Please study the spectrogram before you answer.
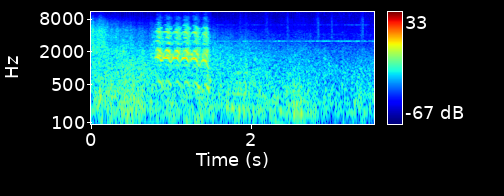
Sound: whinnying

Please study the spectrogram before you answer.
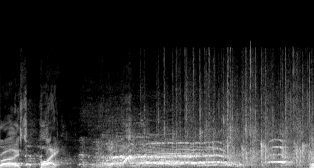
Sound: cheering and applause

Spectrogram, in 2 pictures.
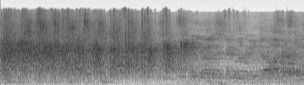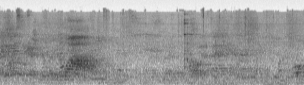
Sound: applause

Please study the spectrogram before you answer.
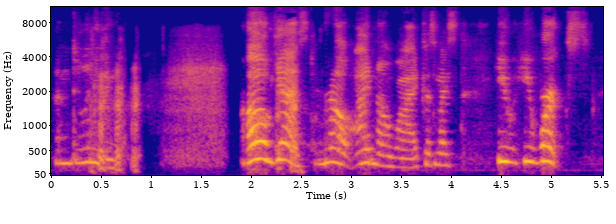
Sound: laughs

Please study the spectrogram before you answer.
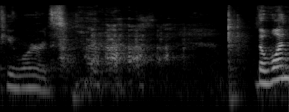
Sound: laughs

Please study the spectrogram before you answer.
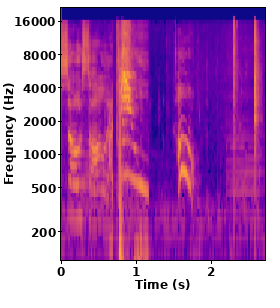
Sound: wrapper squeaks

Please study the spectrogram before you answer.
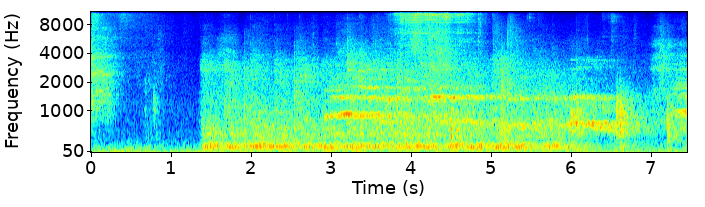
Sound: prisoners shouting, banging doors

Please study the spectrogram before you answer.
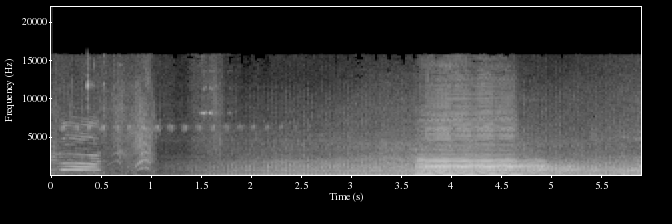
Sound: sound of traffic and horns honking

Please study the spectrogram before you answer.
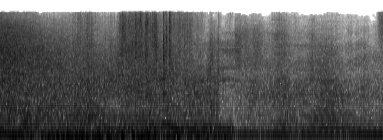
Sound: grunts

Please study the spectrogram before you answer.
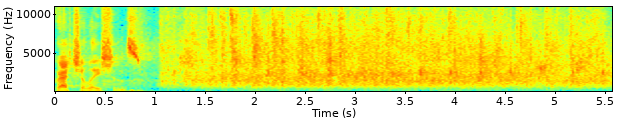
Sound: audience applauding

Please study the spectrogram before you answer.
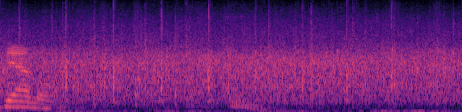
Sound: applause

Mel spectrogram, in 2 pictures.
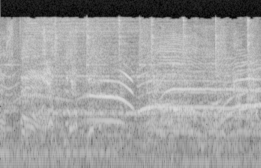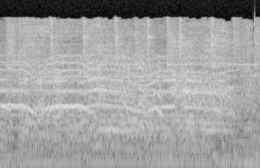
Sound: people Scream

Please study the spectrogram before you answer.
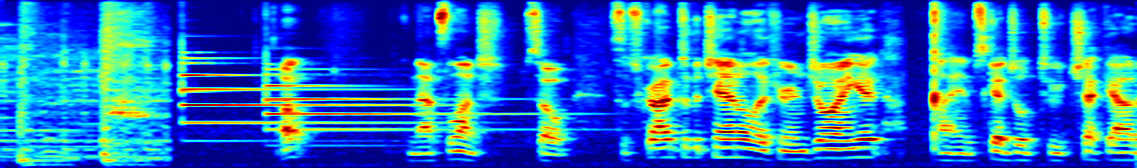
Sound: doorbell

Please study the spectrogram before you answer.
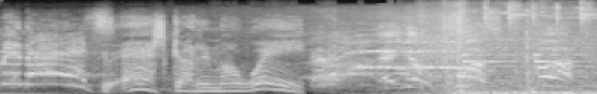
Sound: screaming; hip-hop continues

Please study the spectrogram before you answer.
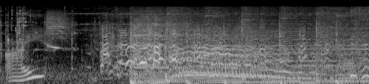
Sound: laughing

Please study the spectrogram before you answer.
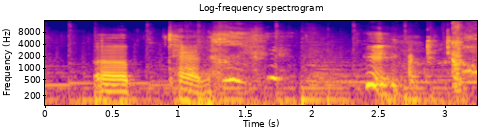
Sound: laughing

